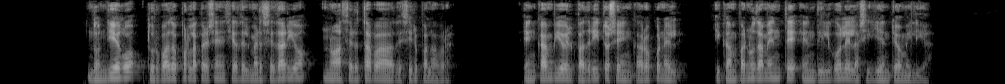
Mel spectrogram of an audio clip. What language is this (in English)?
Spanish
